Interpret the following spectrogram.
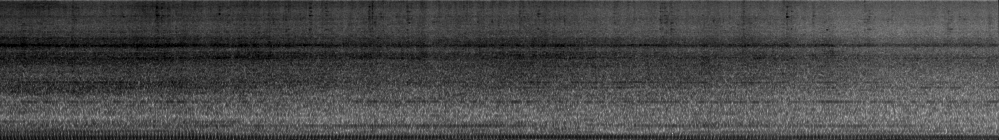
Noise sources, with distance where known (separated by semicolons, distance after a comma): large-sounding engine, near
